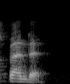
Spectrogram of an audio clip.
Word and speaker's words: Beindit: Uh, Thomas Beindit. Bend it. Okay. Bend it like Beckham.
